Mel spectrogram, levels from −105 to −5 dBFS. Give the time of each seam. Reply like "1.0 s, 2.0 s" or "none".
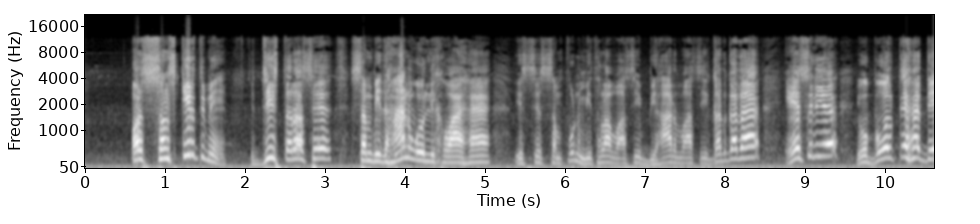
none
